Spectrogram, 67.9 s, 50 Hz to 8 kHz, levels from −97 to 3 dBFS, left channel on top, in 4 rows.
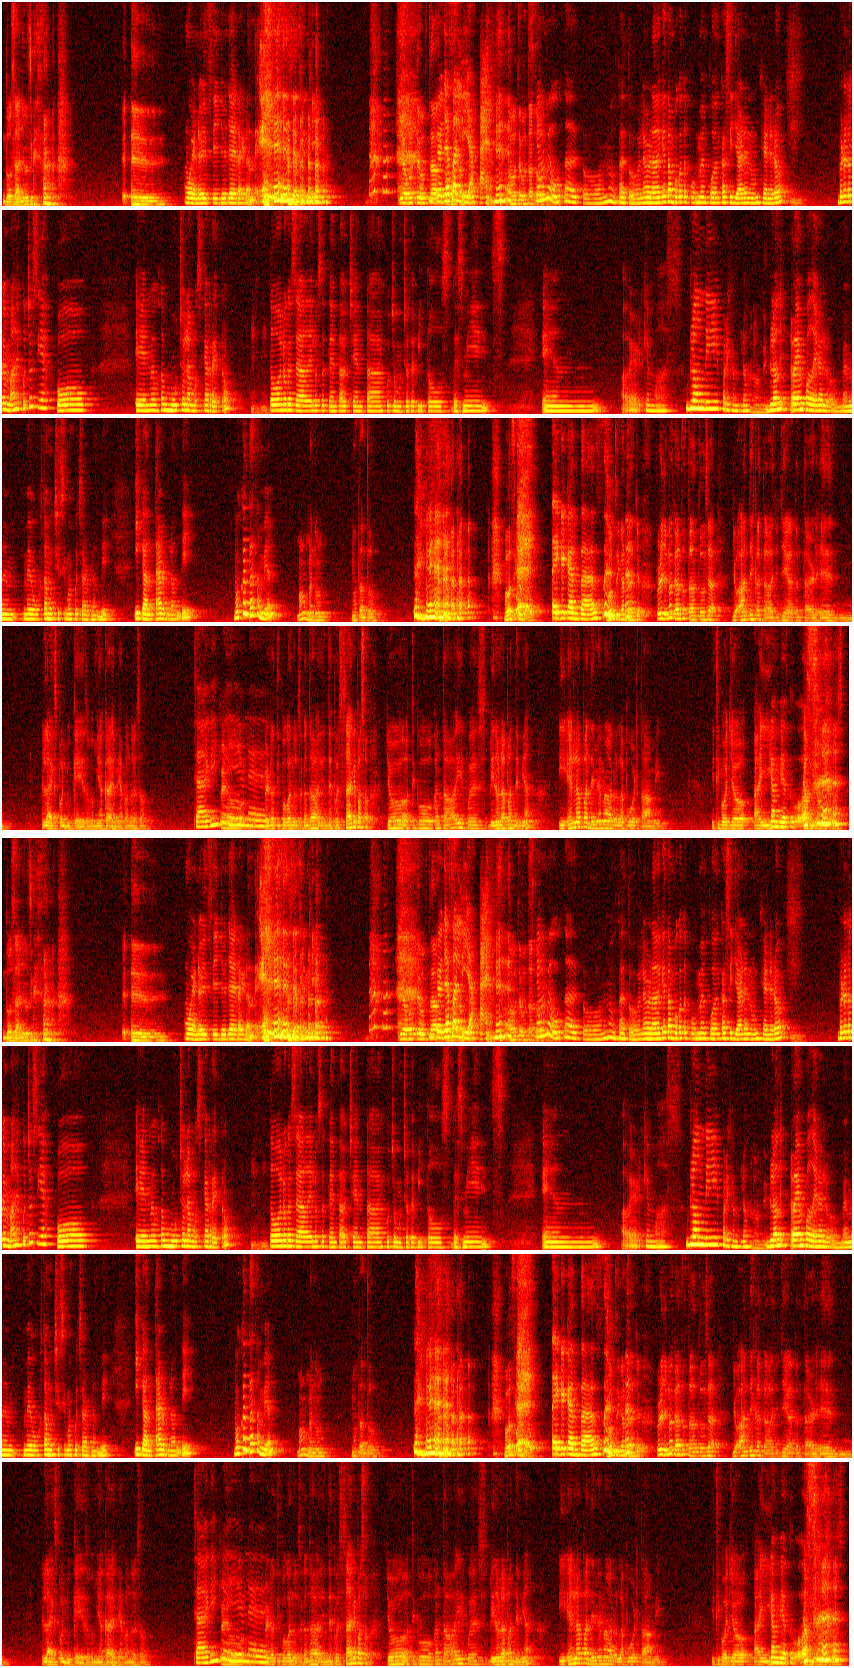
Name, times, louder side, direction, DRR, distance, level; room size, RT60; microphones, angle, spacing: voice 1, 0.0-1.3 2.4-3.3 5.7-5.9 6.3-6.4 7.4-7.6 7.9-9.4 10.1-11.1 15.8-16.0 22.0-22.3 31.9-32.3 39.9-40.5 41.0-41.5 42.7-42.9 43.8-44.6 46.1-46.8 47.1-48.3 48.6-51.1 51.8-53.9 55.4-55.8 56.3-61.8 62.1-64.2 65.2-66.4 67.0-67.7, left 1 dB, 25° left, 6 dB, 1.3 m, -29 dB
voice 2, 3.6-6.4 7.3-10.2 10.7-15.6 16.7-18.7 19.7-21.6 22.4-26.7 27.8-29.0 29.4-30.4 30.7-32.0 32.3-36.1 36.7-37.8 38.6-39.5 42.2-43.0 44.3-44.6 45.0-46.6 54.8-56.3 66.4-67.8, equal, 5° right, 5 dB, 0.6 m, -22 dB
17.5 x 7.8 x 2.7 m, 0.71 s
head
